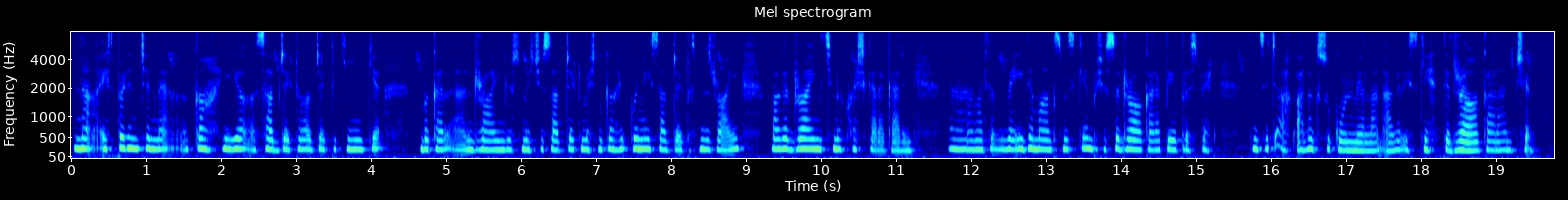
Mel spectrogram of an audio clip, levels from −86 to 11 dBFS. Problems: background sounds at intervals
